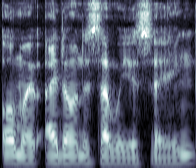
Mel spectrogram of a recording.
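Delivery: ordinary talk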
